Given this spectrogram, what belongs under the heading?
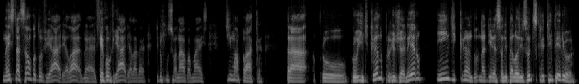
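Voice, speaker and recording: Middle-aged man from são paulo, economics professor on a panel, rambles with lots of fillers, warm mellow tone, dry sound. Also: mid-range voice, a little fast, no echo, muffled recording. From São Paulo state, Brazil. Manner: rambling, many fillers and restarts, chuckles. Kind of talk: conversational talk at a panel.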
